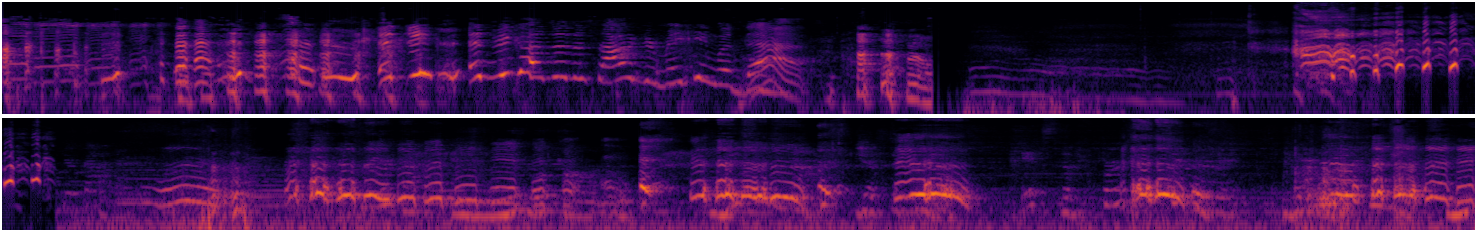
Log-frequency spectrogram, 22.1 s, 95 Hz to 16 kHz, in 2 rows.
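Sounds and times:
toddler laughing: 0:00.0 - 0:03.5, 0:12.4 - 0:18.4, 0:19.5 - 0:20.2, 0:20.9 - 0:22.0.

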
